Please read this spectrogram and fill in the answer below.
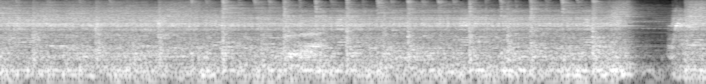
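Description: Heavy metal band playing live: distorted electric guitars, bass guitar and drum kit in an instrumental passage with no vocals. Near the end the band stops short for about half a second, then comes back in.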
